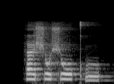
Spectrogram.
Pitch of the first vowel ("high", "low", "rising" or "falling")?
high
